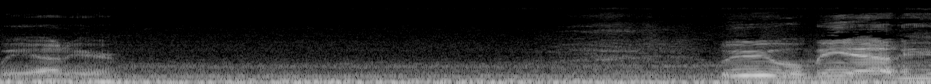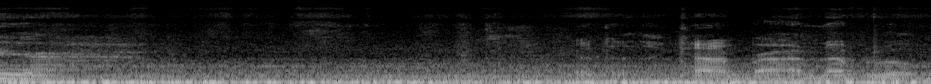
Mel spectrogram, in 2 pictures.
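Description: A boat engine rumbles low and steady.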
